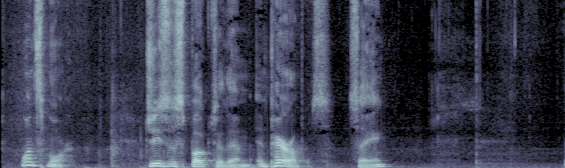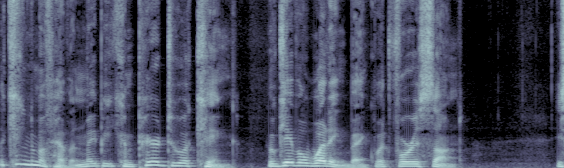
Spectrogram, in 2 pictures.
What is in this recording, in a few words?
storytelling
